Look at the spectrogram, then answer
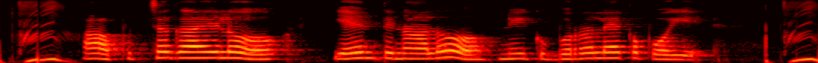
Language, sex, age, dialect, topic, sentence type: Telugu, female, 25-30, Southern, agriculture, statement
